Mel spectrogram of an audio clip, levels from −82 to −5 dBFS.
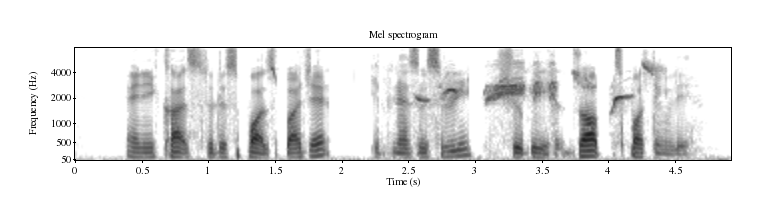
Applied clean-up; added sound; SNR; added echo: neural diffusion model UNIVERSE++.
